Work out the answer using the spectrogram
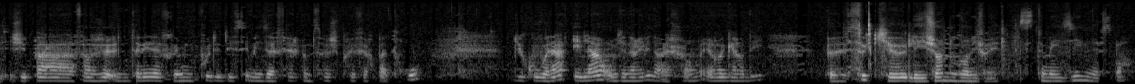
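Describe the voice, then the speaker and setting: There's background noise as a woman with a voice on the low side rambles chattily in a casual vlog filmed in her hotel room. She scatters English words through her talk and now and then slips into a whisper.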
